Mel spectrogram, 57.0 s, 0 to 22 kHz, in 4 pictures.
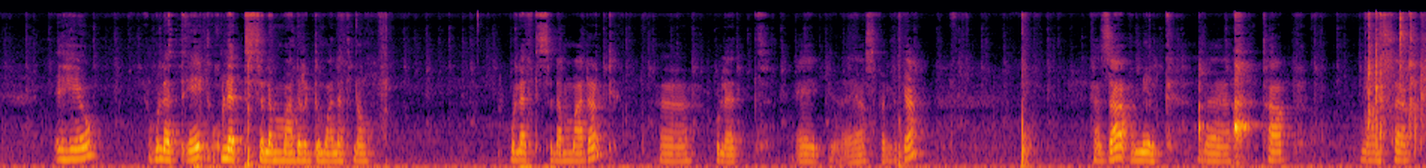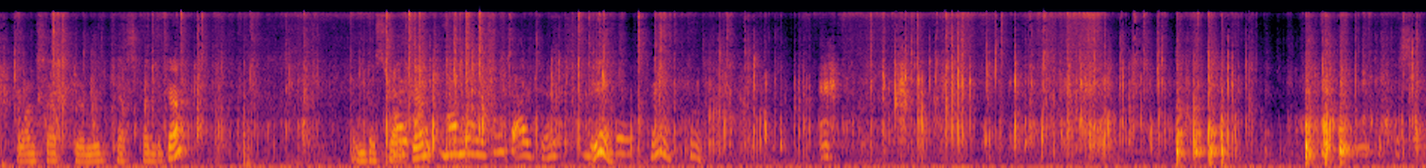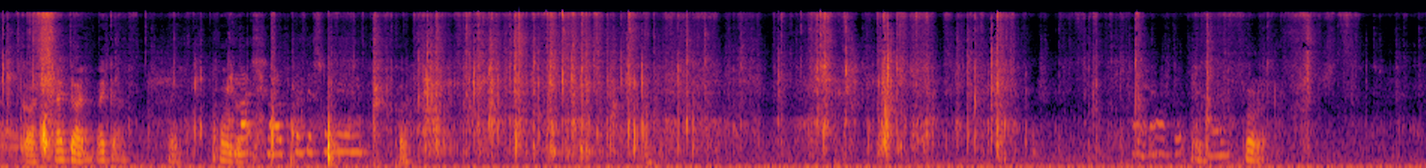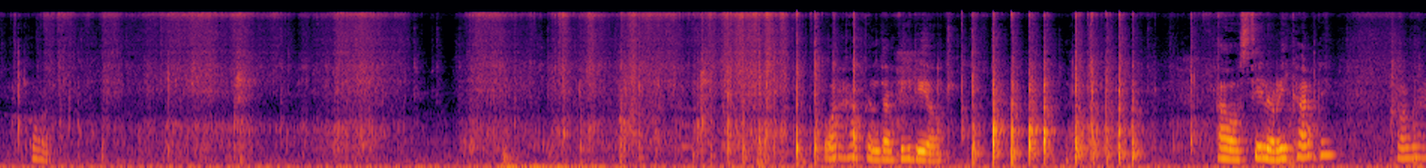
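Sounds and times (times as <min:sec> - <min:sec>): paper packaging crinkling: 0:13.6 - 0:54.8.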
